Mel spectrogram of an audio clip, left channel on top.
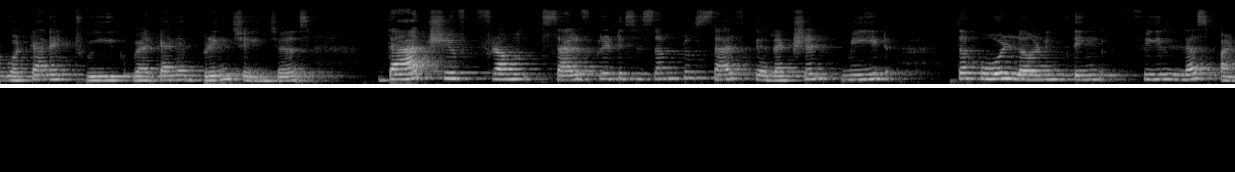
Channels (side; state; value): right; silent; 58 dB below the other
